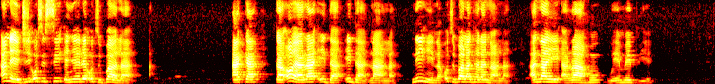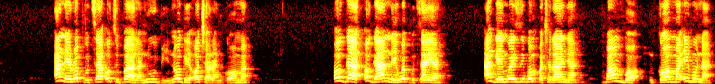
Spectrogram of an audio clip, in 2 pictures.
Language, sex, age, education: Igbo, female, 30-45, tertiary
